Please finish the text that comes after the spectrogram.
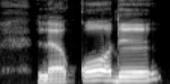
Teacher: لقد لام کو بریک پڑھیں گے، قاف کو موٹا کریں گے، دال ساکن ہے یہاں پر قلقلہ ہوگا. لقد قلقلہ آواز کو تھوڑی سی ہلانا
